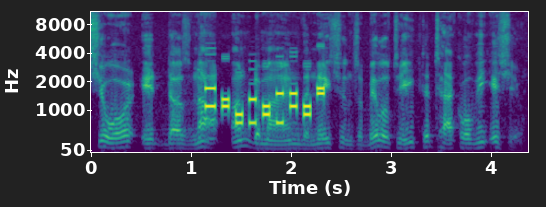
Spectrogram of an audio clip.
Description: Multi-frequency trunk signalling (R1, as on North American trunks), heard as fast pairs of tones, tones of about 70 ms. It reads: KP 6143793 ST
